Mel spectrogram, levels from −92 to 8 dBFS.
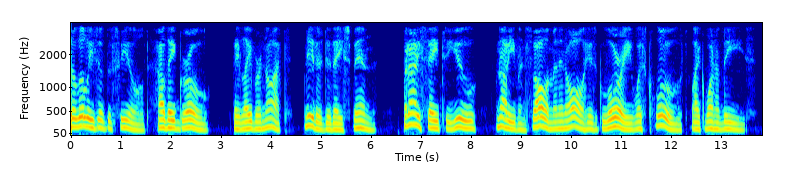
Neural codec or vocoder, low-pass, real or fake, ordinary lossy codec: codec, 16 kHz, 16 kbps, FreqCodec, larger model; 3.6 kHz; fake; MP3, 24 kbps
